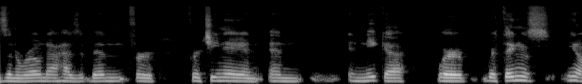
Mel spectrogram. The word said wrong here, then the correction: Chiney: Sorry, did I say that wrong? – Chiney and Nick.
